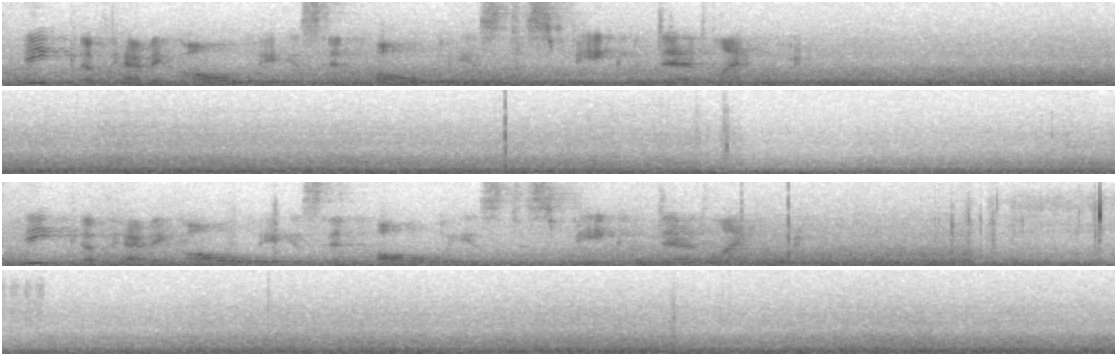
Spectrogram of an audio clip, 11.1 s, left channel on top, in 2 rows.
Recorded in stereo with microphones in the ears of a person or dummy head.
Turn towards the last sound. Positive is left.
turn(degrees=20)  # may be behind; listen again after turning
